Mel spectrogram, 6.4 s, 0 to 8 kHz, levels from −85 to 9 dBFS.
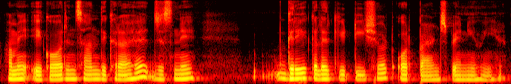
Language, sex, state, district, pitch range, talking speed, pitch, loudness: Hindi, male, Gujarat, Valsad, 115-130 Hz, 170 wpm, 120 Hz, -20 LUFS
